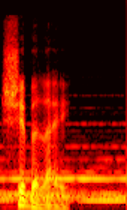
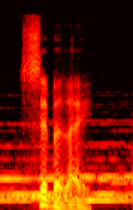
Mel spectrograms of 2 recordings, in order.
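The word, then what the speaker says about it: Shibboleth: said no they would tell him to say shibil if he said siel because he could not make his mouth pronounce it right they took hold of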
